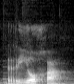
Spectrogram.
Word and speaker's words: Rioja: La R en español tiene dos sonidos distintos. Uno fuerte al inicio de una palabra y cuando es doble, por ejemplo, reserva, roble, Rioja, barrica, y otro débil en todos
